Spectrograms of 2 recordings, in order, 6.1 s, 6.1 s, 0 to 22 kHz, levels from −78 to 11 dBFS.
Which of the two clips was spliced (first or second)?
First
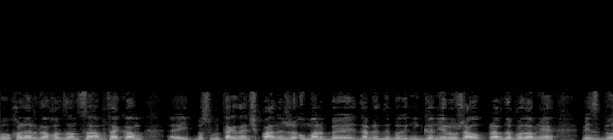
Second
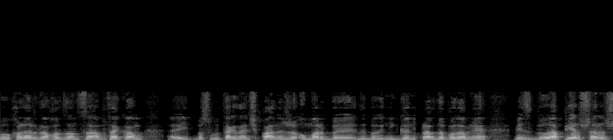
second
